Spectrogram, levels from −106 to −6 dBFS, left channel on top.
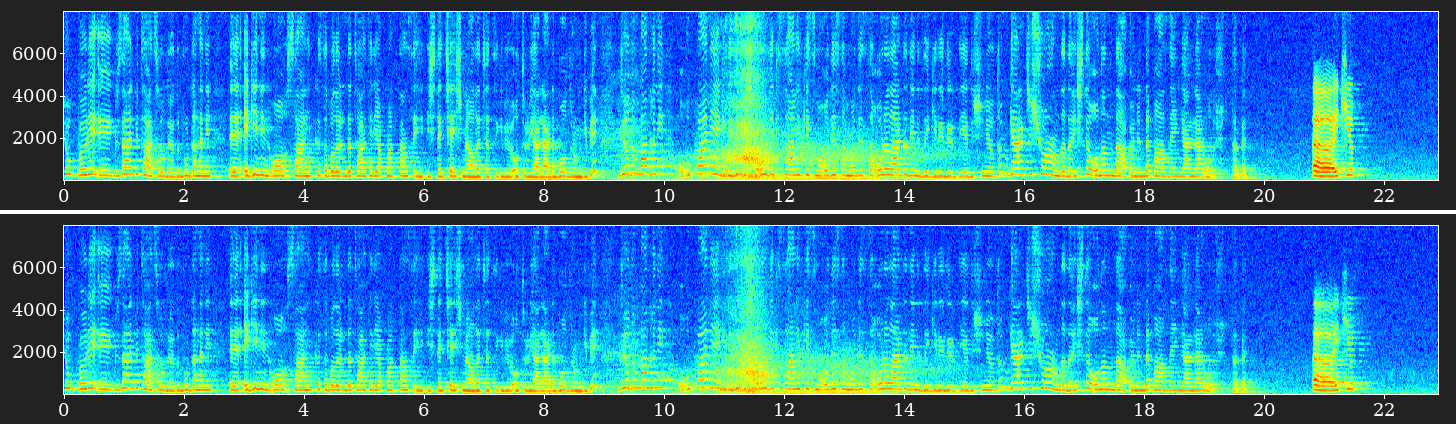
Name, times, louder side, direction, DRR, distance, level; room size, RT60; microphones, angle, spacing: voice 1, 0.0-19.8, left 1 dB, 20° left, 7 dB, 1.4 m, -33 dB
sound 1, 7.9-15.3, left 1 dB, 45° left, 6.6 m, -39 dB
voice 2, 20.8-21.5, left 4 dB, 85° left, 10 dB, 1.4 m, -23 dB
30.0 x 22.5 x 6.2 m, 0.94 s
head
